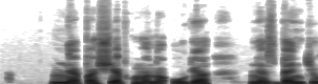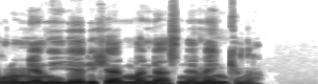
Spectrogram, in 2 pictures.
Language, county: Lithuanian, Kaunas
